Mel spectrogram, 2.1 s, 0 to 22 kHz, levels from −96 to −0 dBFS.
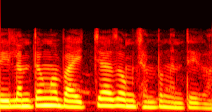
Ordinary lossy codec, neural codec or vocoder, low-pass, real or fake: none; none; none; real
